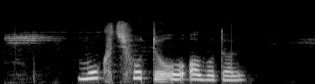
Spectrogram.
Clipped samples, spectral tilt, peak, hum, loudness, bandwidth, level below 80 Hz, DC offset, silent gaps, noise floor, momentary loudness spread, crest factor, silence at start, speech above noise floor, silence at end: under 0.1%; -5.5 dB/octave; -2 dBFS; none; -17 LUFS; 8 kHz; -56 dBFS; under 0.1%; none; -65 dBFS; 19 LU; 16 dB; 0.1 s; 49 dB; 0.7 s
